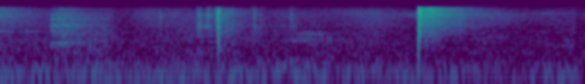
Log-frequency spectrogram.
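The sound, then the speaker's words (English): Two sharp, crackling zaps about half a second apart, like mosquitoes being fried by an electric bug racket, set against a quiet background hum with no talking. “That is the sweet sound of mosquitoes hitting the racket.”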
